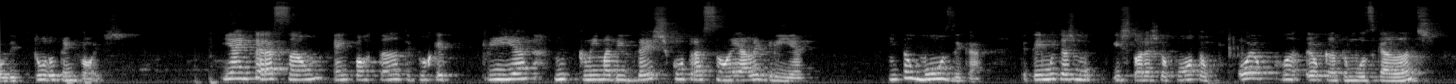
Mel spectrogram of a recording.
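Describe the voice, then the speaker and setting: A woman's voice: mid-range voice, echoey room, dull audio. A woman giving a lecture on storytelling, listing practical tips with examples in a didactic manner.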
